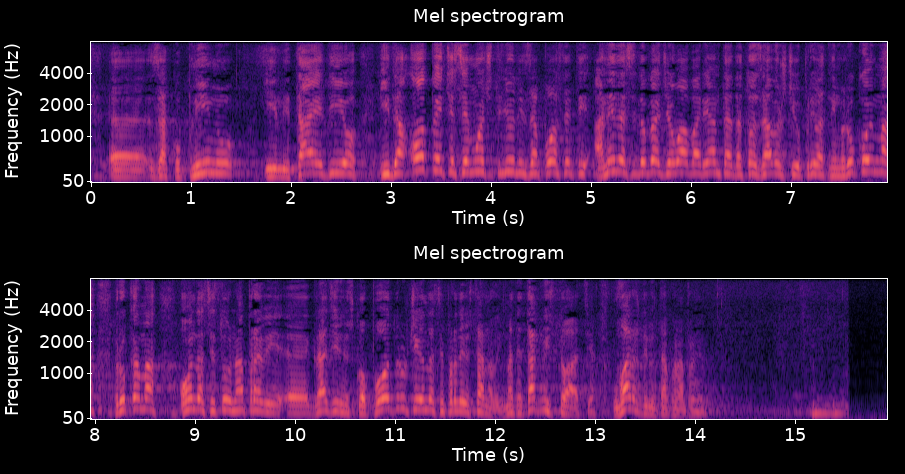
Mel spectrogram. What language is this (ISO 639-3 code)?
hrv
